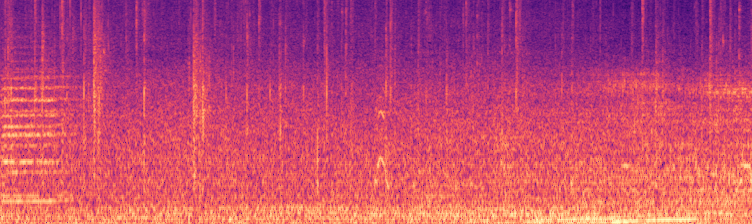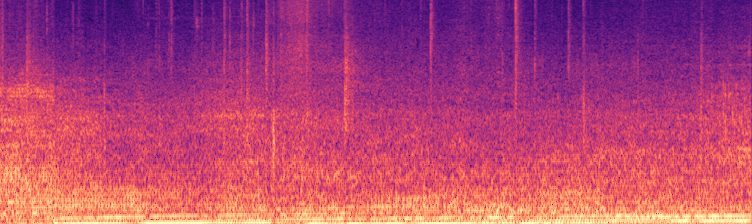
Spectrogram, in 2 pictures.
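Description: Outdoor street noise with a motor vehicle engine running. From about five seconds in, its low hum shifts in steps, over a steady hiss and scattered clicks.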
